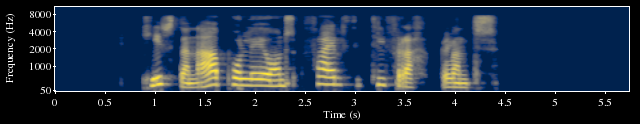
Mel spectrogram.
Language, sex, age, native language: Icelandic, female, 40-49, Icelandic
